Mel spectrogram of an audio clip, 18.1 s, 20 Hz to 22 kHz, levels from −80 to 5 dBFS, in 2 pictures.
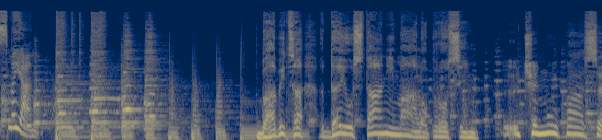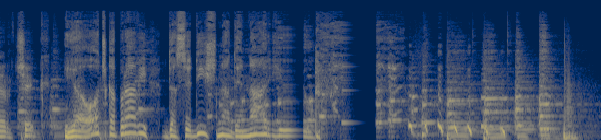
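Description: The audio plays through a late-arriving packet stream, and at 13.01 s it breaks into repeated stalls (stutter). Through 13.29 s the jitter buffer runs dry four times. Each time the receiver stretches the last sound across the gap, filling about 56 ms in total, with the longest hold at 25 ms. That concealment takes up roughly a fifth of the span. Nothing is dropped, so the passage drags and stutters rather than skipping.

Two call audio freezes follow. From 13.29 to 13.60 s the last sound is held as a continued, fading buzz or hiss for about 0.29 s, without falling to silence. From 14.18 to 14.69 s a similar hold lasts about 0.49 s, and about 0.17 s of it decays into silence before playback resumes. In both cases the audio picks up exactly where it stopped, so the freezes insert time rather than removing any. The likely cause is packets held up in transit, which emptied the buffer. Each freeze pushes playback later, by about 0.29 s and then about 0.49 s.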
